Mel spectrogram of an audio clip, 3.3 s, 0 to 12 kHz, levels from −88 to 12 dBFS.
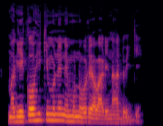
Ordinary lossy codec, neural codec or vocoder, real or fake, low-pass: none; none; real; 10.8 kHz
